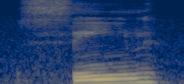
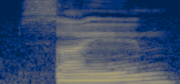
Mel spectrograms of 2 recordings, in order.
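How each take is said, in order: First: Seine said like "seen"; questioning Seine, rhymed with bean; uncertain pronunciation. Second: Seine said like "sigh-ANN"; questioning stab at Seine, sigh-ann; uncertain pronunciation. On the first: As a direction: try Seine as one long "ee", seen. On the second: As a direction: try Seine as two vowels, sigh-ann. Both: Shown as a demonstration. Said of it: "I think it's Seine River".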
